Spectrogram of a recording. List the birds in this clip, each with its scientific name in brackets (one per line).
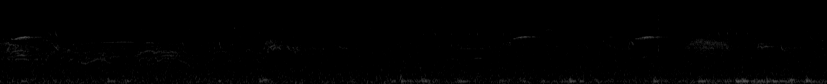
White-browed Robin-Chat (Cossypha heuglini)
